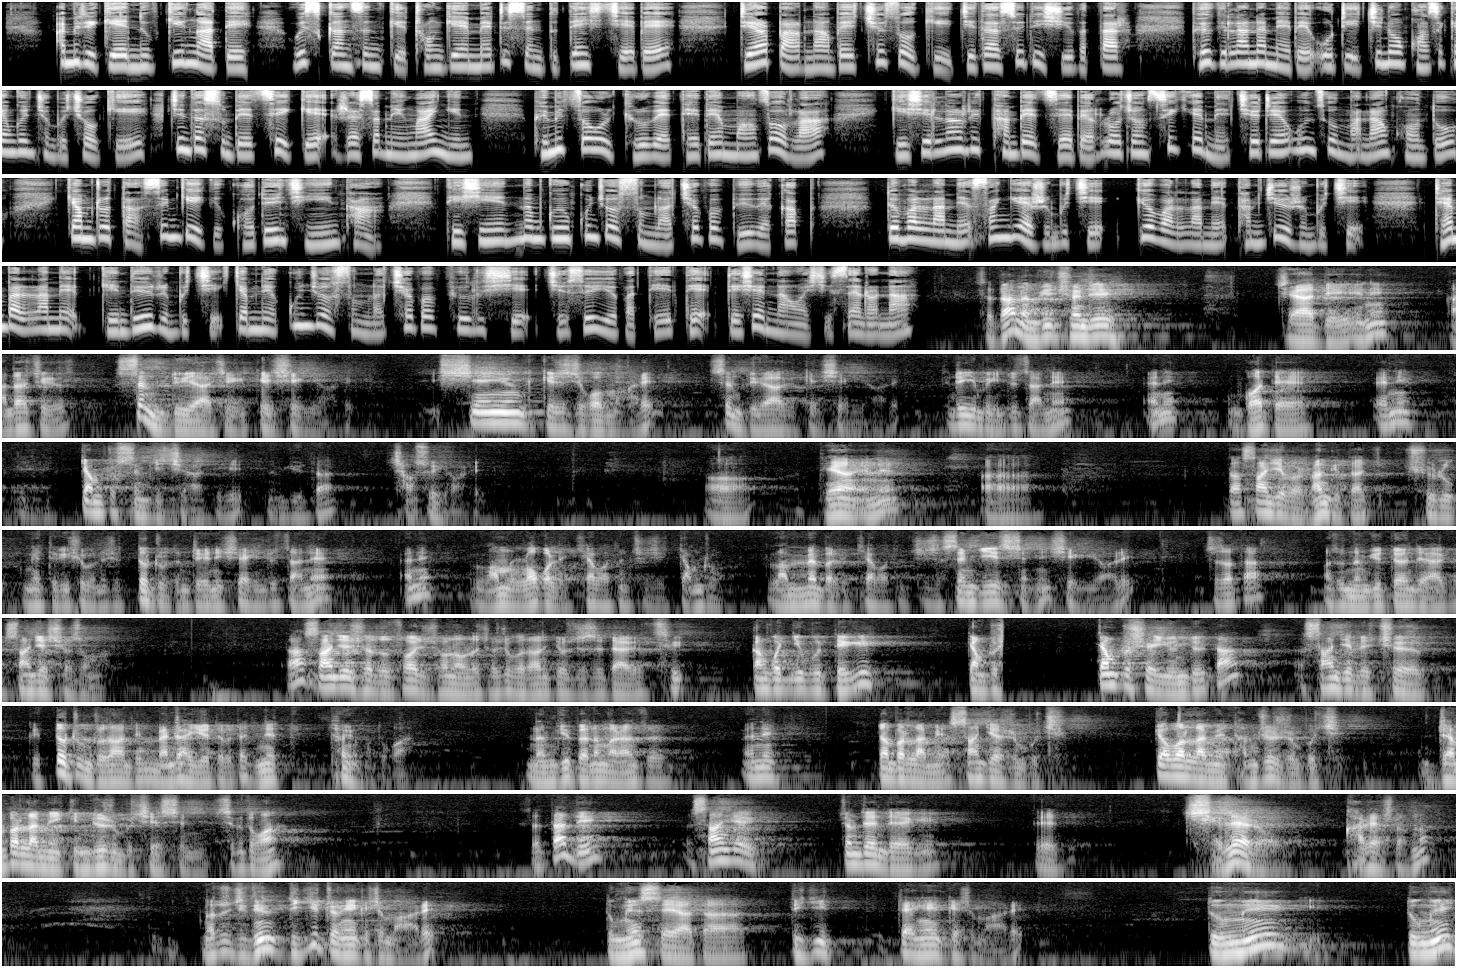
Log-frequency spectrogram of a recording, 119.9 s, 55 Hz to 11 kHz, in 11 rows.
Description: སྤྱི་ནོར་༧གོང་ས་༧སྐྱབས་མགོན་ཆེན་པོ་མཆོག་གིས་ཉེ་དུས་ཨ་མི་རི་ཀའི་མི་ནི་སོ་ཊའི་མངའ་སྡེའི་ནང་གནས་འཁོད་ས་གནས་བོད་མི་གཙོ་བོར་གྱུར་བའི་དད་ལྡན་མང་ཚོགས་ལ་ཆོས་འབྲེལ་དང་ བླང་འདོར་གྱི་བཀའ་སློབ་གནང་བའི་དུམ་བུ་གཉིས་པ་དེ་གསན་རོགས་གནང་།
